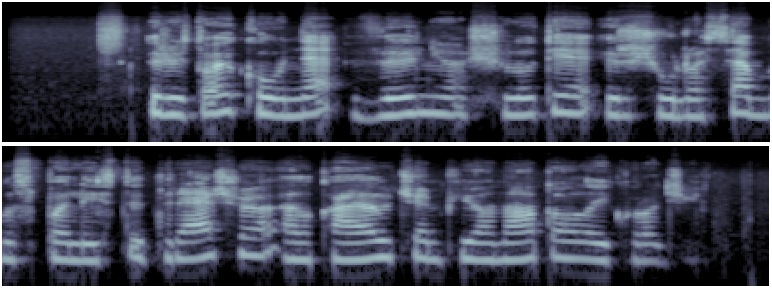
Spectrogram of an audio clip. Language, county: Lithuanian, Kaunas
